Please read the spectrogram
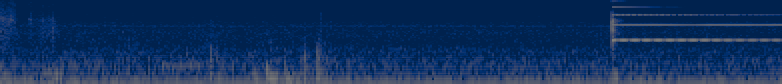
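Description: A small meditation bell is struck once after a few soft handling noises, its clear bright tone ringing out and sustaining with a gentle pulsing shimmer as it slowly fades.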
